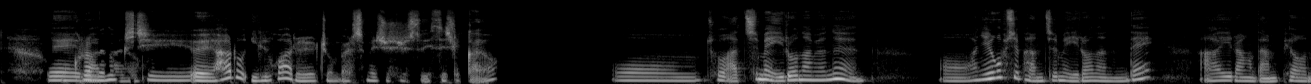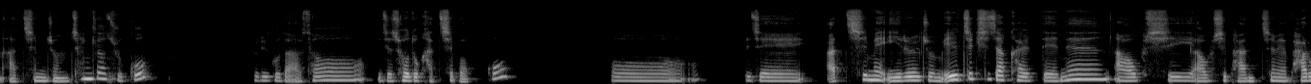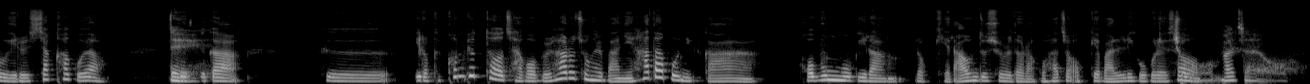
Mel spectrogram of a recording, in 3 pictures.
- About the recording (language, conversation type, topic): Korean, advice, 일과 가족의 균형을 어떻게 맞출 수 있을까요?
- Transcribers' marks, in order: in English: "라운드 숄더라고"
